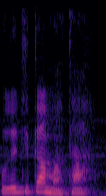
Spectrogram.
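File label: "political matter", Nigerian Pidgin, male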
